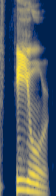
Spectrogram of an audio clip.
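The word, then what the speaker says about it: fjord: को मिल जाएगा ऐसे इसको बोला जाता है फियोर्ड तो यह फियोर्ड है याद रखना र्ड इसे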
